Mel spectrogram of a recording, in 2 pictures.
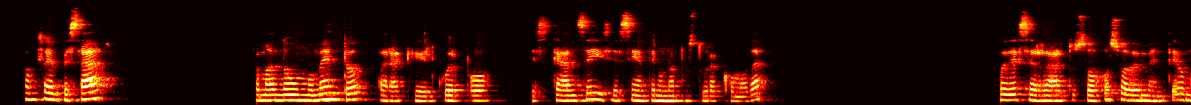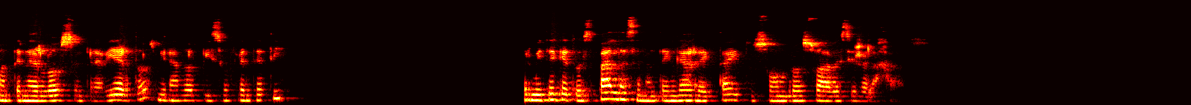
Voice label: One Complete Cycle of Breath Spanish; 28 Day Challenge in Spanish (LA)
